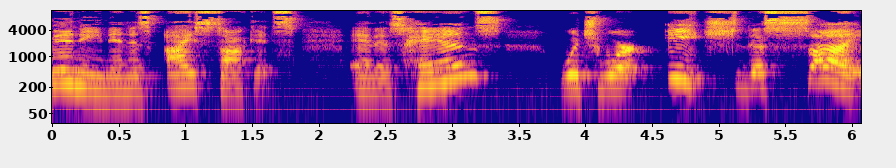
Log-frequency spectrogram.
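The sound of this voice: The speaker uses an unforced reading voice. That voice carries the clip.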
